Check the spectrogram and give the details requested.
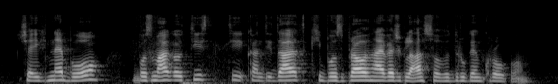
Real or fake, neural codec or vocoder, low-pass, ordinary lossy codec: fake; vocoder, 22.05 kHz, 80 mel bands, WaveNeXt; none; none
